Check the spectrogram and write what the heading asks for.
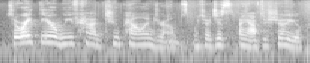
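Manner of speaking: ordinary delivery, nothing marked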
